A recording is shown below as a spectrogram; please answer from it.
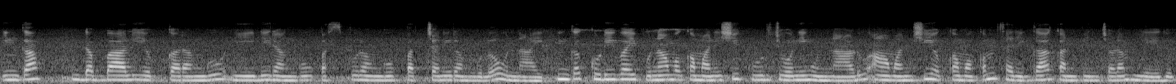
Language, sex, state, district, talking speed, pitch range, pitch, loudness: Telugu, female, Telangana, Hyderabad, 115 wpm, 190-215 Hz, 200 Hz, -16 LUFS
